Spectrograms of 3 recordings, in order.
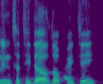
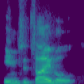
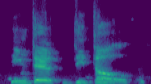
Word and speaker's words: intertidal: They always say interdital, like something forbidden, interdito. So it's easier, even for a Portuguese person, it's easier to spell intertidal.pt.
